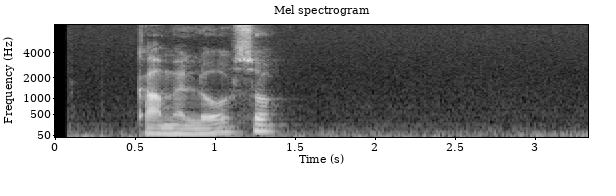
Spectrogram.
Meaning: A nonsensical word making light-hearted fun of the Danish language from a mostly Norwegian perspective
- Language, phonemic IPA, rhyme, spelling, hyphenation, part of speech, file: Norwegian Bokmål, /ka.mɛˈloː.sɔ/, -oːsɔ, kamelåså, ka‧me‧lå‧så, noun, Nb-kamelåså.ogg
